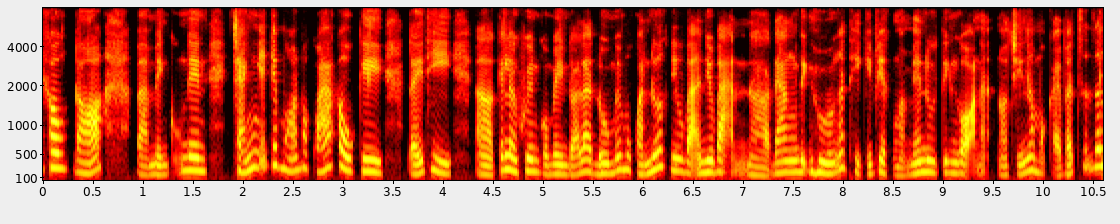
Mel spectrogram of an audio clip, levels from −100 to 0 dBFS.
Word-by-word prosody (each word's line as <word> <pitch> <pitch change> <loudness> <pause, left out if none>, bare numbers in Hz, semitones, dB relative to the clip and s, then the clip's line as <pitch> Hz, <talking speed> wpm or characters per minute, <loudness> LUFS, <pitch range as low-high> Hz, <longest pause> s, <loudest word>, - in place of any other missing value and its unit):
không? 270 -1 +6
Đó, 180 -3 +4 0.4
và 155 -2 -2
mình 155 0 -3
cũng 225 +6 -9
nên 225 -2 +4 0.3
tránh 225 +2 +3
những - - -2
cái 315 -1 +1
món 225 -2 -4
mà 270 - -5
quá 270 - +2
cầu 255 -8 +5
kì. 205 -3 +3 0.3
Đấy, 165 +2 +2
thì, 190 -8 -1 0.2
à, 155 -2 +2
cái 235 +2 +2
lời 225 - +4
khuyên 205 0 0
của 160 - -6
mình 160 -1 -1
đó 150 0 -2
là 205 +1 +3
đối 165 0 -1
với 225 - -2
một 240 - -3
quán 165 +2 0
nước 280 +5 +1
như 215 -1 -1
bạn 185 -1 +2
như 195 0 +4
bạn, - - +2
à, 140 -1 -3
đang 190 +2 0
định 200 0 -1
hướng 180 -2 +1
á 265 - -1
thì 185 - -8
cái 160 - -5
việc 195 -4 +1
mà 135 -1 -8
menu 190 +4 +1
tinh 185 -1 -4
gọn 180 - +4
á, - - -9
nó 145 - -7
chính 170 +7 0
là 230 - 0
một - - -7
cái - - -4
vật - - -2
rất 285 - -7
rất 290 - +5
195 Hz, 305 wpm, -27 LUFS, 170-225 Hz, 0.4 s, không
